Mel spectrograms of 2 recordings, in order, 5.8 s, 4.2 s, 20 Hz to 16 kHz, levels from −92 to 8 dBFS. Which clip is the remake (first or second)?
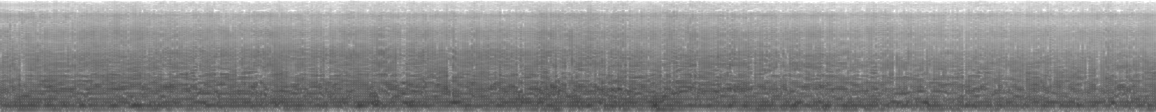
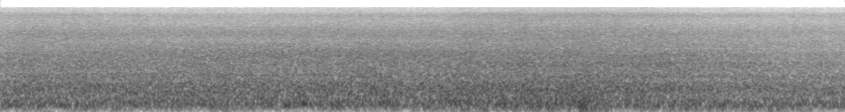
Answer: first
